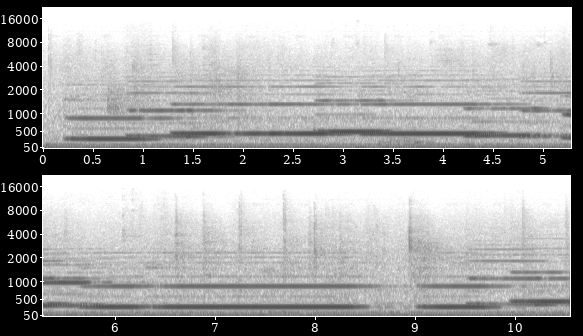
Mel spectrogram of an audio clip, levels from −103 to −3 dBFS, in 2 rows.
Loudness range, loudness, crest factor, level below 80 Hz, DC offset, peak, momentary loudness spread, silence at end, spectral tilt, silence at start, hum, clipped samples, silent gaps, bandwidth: 1 LU; -41 LUFS; 10 dB; -52 dBFS; under 0.1%; -30 dBFS; 6 LU; 0 s; -7.5 dB/octave; 0 s; none; under 0.1%; none; 9 kHz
